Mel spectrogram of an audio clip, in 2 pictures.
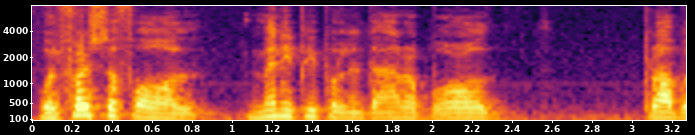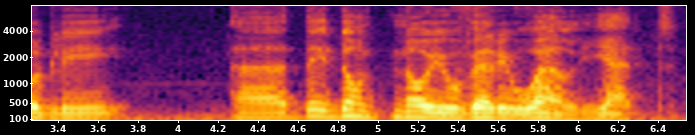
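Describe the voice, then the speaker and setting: A man's voice: mid-range voice, normal speed, dark tone. A man hosting a formal TV interview, introducing his guest and asking long, hesitant questions with many fillers. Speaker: TV interview host.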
